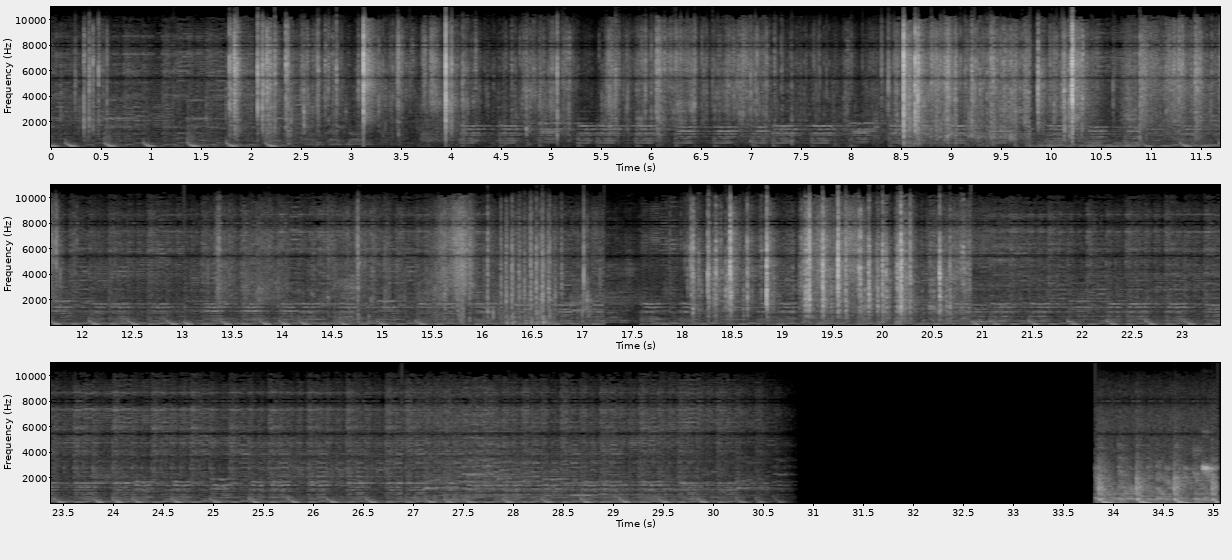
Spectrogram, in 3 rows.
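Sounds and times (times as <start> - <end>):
plastic wrap tearing and crackling: 0.0 - 0.8, 1.4 - 12.1, 13.3 - 17.3, 18.0 - 21.0
electronic music with bass: 33.9 - 35.0.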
